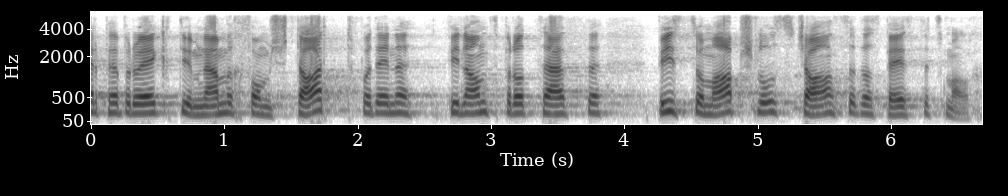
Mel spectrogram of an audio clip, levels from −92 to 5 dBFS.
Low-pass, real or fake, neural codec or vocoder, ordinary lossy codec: 5.4 kHz; real; none; none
